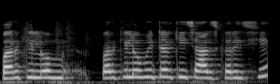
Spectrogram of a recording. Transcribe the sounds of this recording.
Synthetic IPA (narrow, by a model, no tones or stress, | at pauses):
pəɾkilompəɾkilomiʈəɾkit͡ʃaɾd͡ʒkəɾɛt͡ʃʰiɛ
